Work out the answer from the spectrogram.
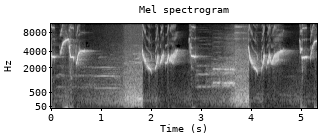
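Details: Singing orange-headed thrush heard in the morning: rising whistled notes and loud descending slurs alternate with short bouts of rustling noise.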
